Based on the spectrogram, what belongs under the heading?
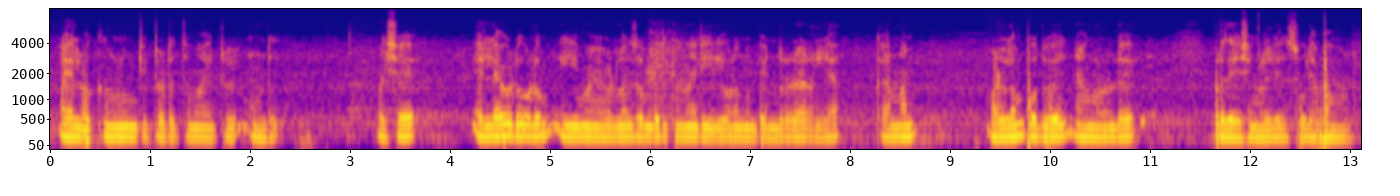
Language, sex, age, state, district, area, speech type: Malayalam, male, 18-30, Kerala, Kozhikode, rural, spontaneous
